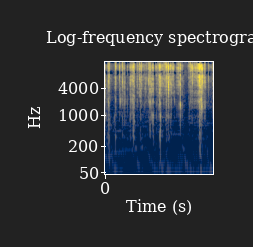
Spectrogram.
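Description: Foil booster-pack wrapper crinkling and crackling in the hands as it is torn open, in irregular clicks with a sharper snap near the end.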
